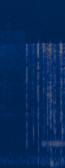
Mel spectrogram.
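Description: Quick bursts of computer keyboard typing, a handful of soft close clicks starting after a quiet moment and continuing in an uneven rhythm.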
